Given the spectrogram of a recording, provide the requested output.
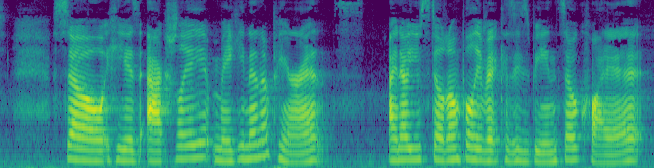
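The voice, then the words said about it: Bright, happy podcast host voice. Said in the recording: “radio voice... It's my podcast voice... you're so bright and happy”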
